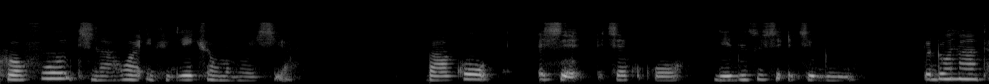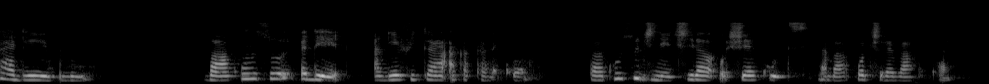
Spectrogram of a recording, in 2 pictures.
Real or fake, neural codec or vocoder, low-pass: fake; codec, 32 kHz, 1.9 kbps, SNAC; 7.2 kHz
